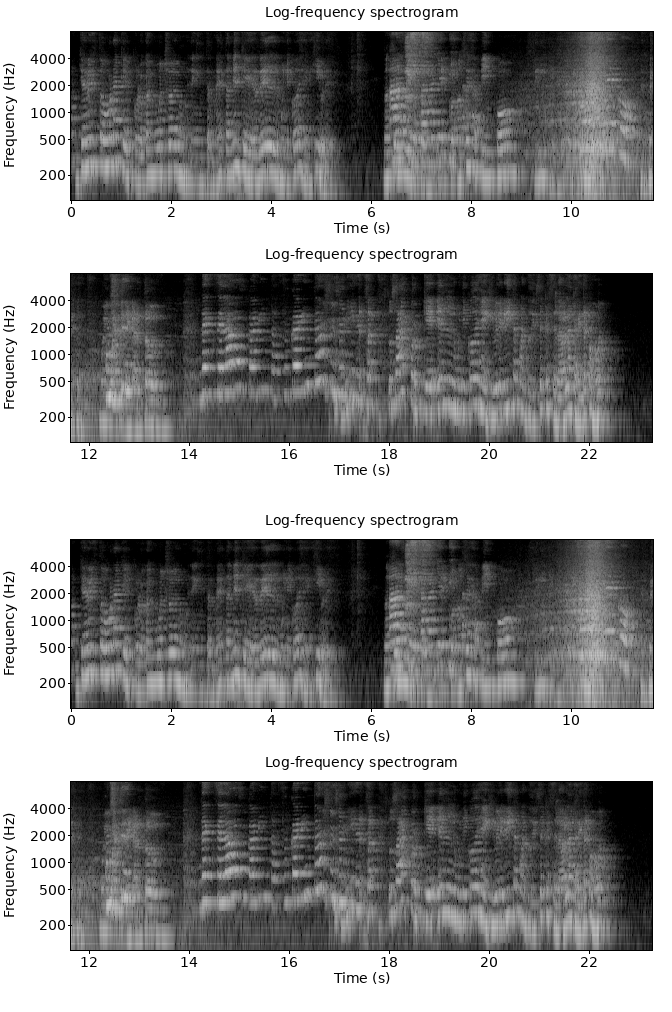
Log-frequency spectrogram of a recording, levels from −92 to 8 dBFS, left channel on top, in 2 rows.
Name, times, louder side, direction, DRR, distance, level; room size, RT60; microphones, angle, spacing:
voice 1, 0.1-5.2 6.2-9.0 9.3-10.3 11.4-13.6 17.0-22.2, equal, 50° left, -2 dB, 0.5 m, -31 dB
sound 1, 3.3-3.4 4.6-5.2 5.6-5.7 6.6-7.3 10.4-10.8, left 1 dB, 5° left, 1.2 m, -36 dB
voice 2, 6.4-7.9 10.0-11.2 12.3-12.8 14.2-17.4, equal, 75° right, -2 dB, 0.8 m, -29 dB
sound 2, 8.0-15.6 18.0-18.5, right 2 dB, 25° right, 0.3 m, -30 dB
4.0 x 2.8 x 2.3 m, 0.76 s
head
